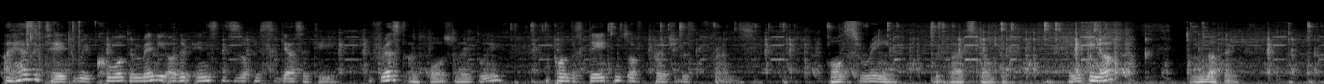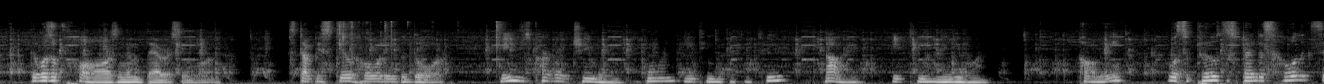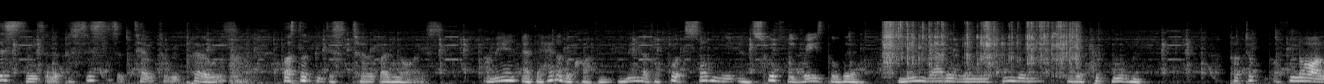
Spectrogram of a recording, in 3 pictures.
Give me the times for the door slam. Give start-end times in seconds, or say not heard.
28.8-29.2.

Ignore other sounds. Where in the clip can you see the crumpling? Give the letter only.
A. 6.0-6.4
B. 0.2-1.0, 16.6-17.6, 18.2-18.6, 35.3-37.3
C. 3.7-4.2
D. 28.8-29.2
B.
